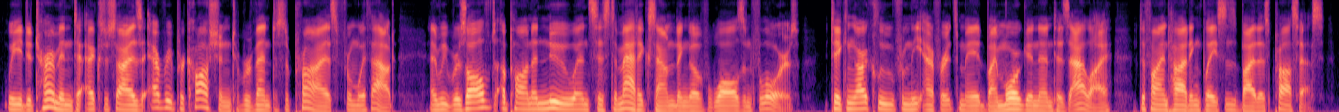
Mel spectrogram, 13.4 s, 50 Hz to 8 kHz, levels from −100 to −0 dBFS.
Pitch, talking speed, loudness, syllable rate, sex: 130 Hz, 195 wpm, -19 LUFS, 5.9 syllables/s, male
